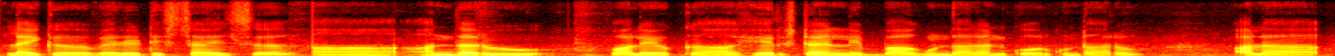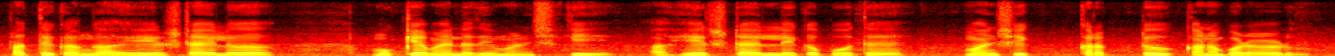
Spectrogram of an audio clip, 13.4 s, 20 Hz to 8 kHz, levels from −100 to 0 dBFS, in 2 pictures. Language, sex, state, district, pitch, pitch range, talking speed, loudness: Telugu, male, Telangana, Nalgonda, 125 Hz, 120-125 Hz, 110 wpm, -22 LUFS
